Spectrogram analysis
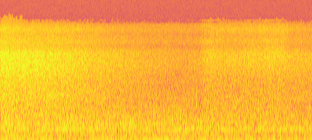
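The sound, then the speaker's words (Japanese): Soft, steady wash of sea waves rolling in, a continuous low rumble with no distinct breaks, fairly quiet and even throughout, with no voices. “それで失恋の傷を癒しに静かな海を見に来たってこと？”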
